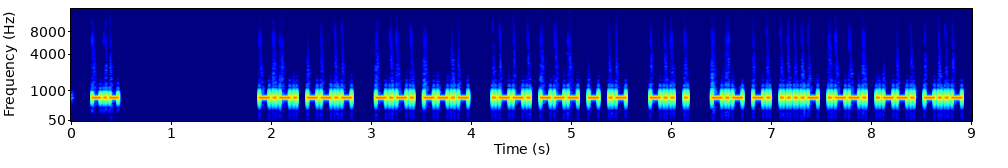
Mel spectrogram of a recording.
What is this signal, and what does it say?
Morse code, heard as a keyed tone, about 33 wpm, 700 Hz. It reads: K CQ CQ POTA DE KN4PPX
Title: Speed-Racing Common QSO Phrases Encore - 35wpm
